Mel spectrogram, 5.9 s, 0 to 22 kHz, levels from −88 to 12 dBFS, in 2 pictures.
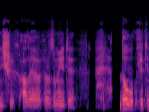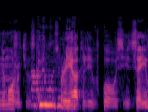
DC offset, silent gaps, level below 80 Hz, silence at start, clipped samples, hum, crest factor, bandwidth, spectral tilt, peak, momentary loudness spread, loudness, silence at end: under 0.1%; 2.27-2.38 s; -72 dBFS; 0 s; under 0.1%; none; 16 dB; 11 kHz; -3.5 dB/octave; -12 dBFS; 16 LU; -29 LUFS; 0 s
